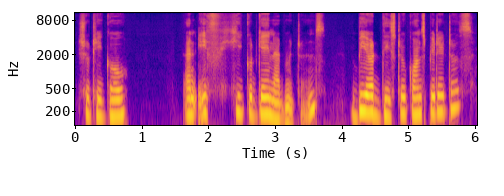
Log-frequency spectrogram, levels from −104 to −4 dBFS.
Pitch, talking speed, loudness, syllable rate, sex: 170 Hz, 110 wpm, -20 LUFS, 4.3 syllables/s, female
